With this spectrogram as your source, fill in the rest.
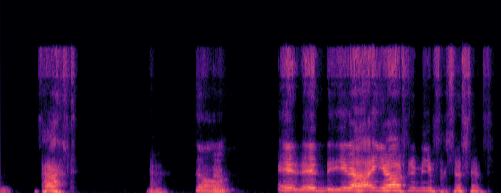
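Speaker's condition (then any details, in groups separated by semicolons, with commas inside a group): Cerebral palsy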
